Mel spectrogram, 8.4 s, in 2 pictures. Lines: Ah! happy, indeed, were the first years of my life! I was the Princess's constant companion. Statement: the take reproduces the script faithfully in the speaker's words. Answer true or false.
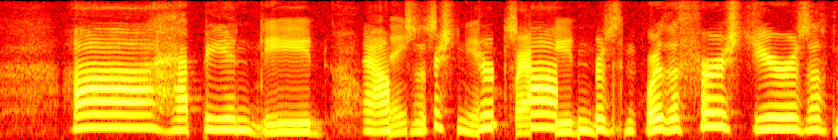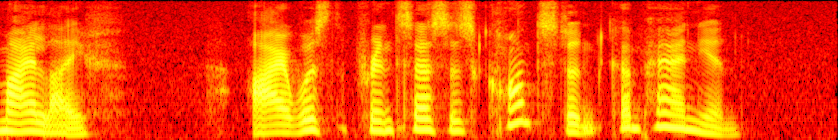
false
